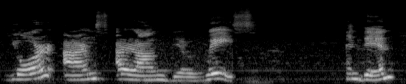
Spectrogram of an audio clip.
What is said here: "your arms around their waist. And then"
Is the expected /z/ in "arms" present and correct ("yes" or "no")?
no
